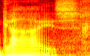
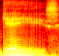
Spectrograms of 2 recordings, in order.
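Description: First: Guys with a plain long eye vowel, very slowly. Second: Gays with a plain ay vowel, slowly. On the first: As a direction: say guys clearly with an eye sound. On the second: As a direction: say gays clearly with an ay sound. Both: Shown as a demonstration. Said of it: "He's saying guys".

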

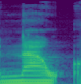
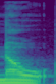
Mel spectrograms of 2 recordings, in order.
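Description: First: "nout." with a broad ou vowel; Lancashire nout. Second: Said in the usual way. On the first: Shown as a demonstration. Host shows how Lancashire folk say nothing. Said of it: "they'll say". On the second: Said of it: "instead of saying".

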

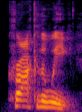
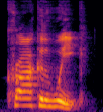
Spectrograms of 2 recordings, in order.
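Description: First: Said in the usual way. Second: Loud announcer. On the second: Shown as a demonstration. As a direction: pick announced loud and high like a segment title. Announcing the pick segment.

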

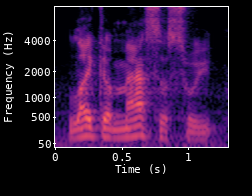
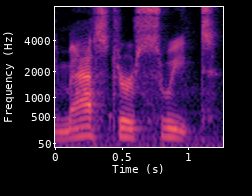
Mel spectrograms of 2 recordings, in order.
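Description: First: "massa" with no T or R; dropped R. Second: Slow "Master" with crisp T and full R; clear T and R. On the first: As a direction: say "massa suite" swallowing the T and R. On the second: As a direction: say "Master suite" slowly, sounding the T and R. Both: Shown as a demonstration. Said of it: "emphasize the T and the E and the R".

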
